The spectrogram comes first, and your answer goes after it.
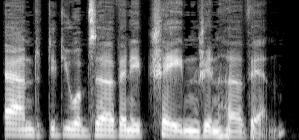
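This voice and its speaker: A man voicing a suave, composed detective who questions a client briskly and inquisitively in an audiobook. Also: medium pitch, steady tone, no echo, studio quality, lightly acted. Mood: brisk, probing. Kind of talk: audiobook character dialogue.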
